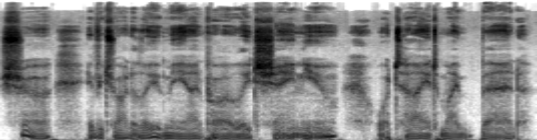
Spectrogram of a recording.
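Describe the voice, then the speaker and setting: An extremely low, breathy wolf-boy boyfriend, played by a man, murmuring close to the mic in an intimate ASMR roleplay. He is dominant, doting and possessive, drawing his words out slowly with a heavy gravelly fry. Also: sing-song, no room sound, full character voice. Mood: possessive, menacing. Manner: slow, murmured, cooing and possessive. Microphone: close, dry microphone.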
